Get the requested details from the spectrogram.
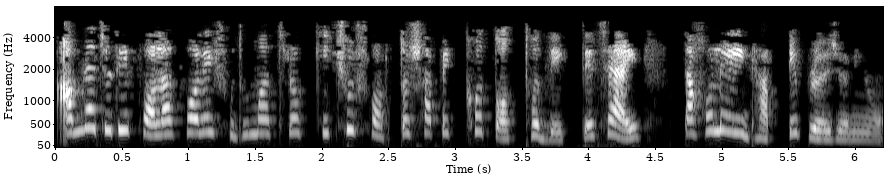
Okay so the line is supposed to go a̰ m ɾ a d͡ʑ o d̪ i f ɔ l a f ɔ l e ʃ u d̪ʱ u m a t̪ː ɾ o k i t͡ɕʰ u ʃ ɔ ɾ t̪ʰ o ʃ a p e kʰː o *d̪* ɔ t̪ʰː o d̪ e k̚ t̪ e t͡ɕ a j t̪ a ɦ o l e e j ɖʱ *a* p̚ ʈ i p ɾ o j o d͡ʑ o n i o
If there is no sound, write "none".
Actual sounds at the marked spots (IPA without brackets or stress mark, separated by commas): t̪, a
